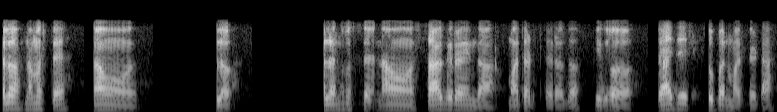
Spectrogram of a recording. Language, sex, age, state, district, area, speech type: Kannada, male, 18-30, Karnataka, Shimoga, rural, conversation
